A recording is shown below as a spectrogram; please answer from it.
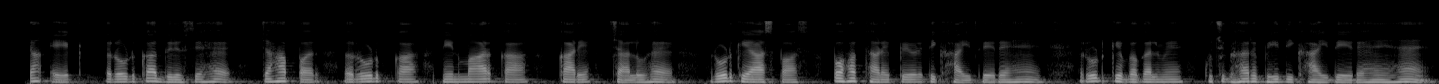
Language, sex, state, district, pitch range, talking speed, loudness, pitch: Hindi, male, Bihar, Gopalganj, 110-125 Hz, 150 wpm, -33 LUFS, 115 Hz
